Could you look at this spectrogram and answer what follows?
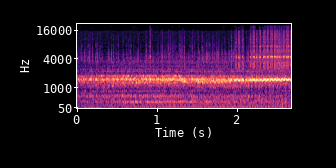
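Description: A motorcycle engine drones steadily while riding through residential streets deep in Queens, its tone holding level with a strong sustained hum and slight swells toward the end.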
